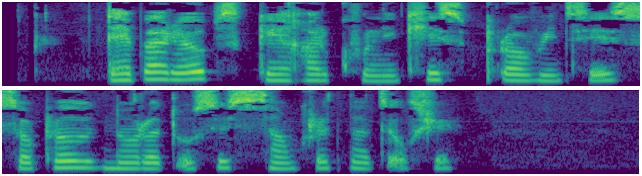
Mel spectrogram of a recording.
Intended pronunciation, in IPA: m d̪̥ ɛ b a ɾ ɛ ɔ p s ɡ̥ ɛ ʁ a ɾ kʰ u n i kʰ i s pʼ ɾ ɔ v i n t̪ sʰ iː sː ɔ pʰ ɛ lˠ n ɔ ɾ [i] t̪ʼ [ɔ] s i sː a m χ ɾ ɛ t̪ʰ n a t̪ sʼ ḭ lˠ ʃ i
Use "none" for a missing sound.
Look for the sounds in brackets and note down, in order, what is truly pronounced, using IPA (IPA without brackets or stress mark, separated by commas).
a, u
